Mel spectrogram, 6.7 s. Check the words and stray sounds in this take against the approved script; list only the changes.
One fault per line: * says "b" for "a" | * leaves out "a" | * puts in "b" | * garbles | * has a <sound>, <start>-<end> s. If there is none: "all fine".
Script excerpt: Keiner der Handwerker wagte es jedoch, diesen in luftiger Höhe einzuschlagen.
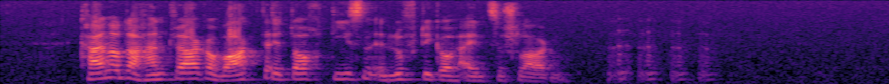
* leaves out "es"
* leaves out "Höhe"
* has a laugh, 4.6-5.4 s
